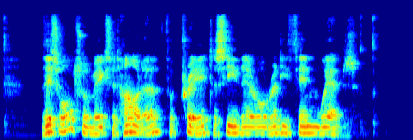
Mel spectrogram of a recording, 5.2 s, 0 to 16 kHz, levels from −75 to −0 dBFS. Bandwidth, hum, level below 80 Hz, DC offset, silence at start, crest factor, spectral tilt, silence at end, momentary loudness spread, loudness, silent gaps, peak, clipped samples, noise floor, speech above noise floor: 11.5 kHz; none; -60 dBFS; under 0.1%; 0.05 s; 20 dB; -5 dB/octave; 0.5 s; 6 LU; -22 LUFS; none; -4 dBFS; under 0.1%; -50 dBFS; 28 dB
